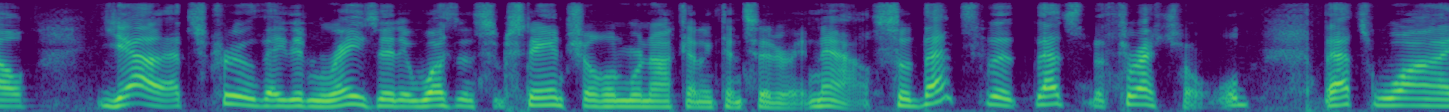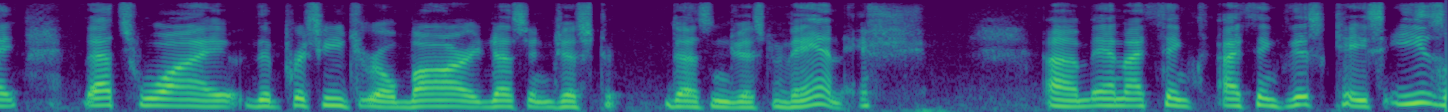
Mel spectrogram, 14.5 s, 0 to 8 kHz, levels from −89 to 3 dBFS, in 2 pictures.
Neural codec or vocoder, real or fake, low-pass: codec, 16 kHz, 4 kbps, FunCodec, trained on Chinese and English, 50 frames a second; fake; 7.2 kHz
